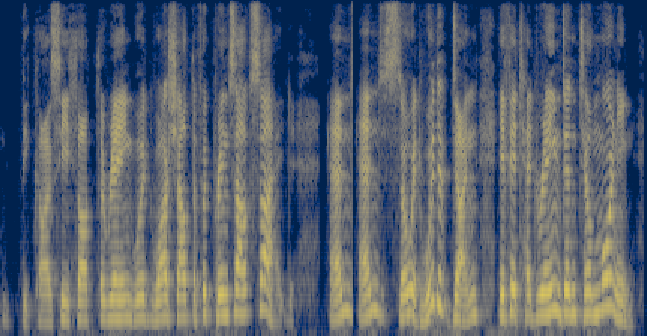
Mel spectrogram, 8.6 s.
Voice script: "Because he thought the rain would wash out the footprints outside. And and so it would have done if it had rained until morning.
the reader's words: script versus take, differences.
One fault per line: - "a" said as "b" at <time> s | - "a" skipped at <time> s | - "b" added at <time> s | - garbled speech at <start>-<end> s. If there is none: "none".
none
